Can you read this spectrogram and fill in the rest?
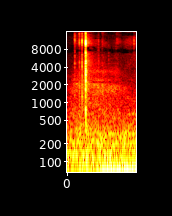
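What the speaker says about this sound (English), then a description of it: "Let's use these bigger scissors and cut a little bit thinner" A single crisp snip of scissors cutting through a paper Christmas tag, brief and close over quiet room tone.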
